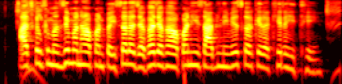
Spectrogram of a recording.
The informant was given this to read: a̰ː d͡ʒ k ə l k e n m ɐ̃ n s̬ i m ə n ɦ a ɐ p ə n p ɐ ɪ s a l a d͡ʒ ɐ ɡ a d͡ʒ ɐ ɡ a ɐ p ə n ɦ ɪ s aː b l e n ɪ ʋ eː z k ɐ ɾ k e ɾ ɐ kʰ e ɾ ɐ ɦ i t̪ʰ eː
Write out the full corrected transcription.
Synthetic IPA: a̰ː d͡ʒ k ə l k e m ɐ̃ n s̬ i m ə n ɦ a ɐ p ə n p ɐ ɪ s a l a d͡ʒ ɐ ɡ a d͡ʒ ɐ ɡ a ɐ p ə n ɦ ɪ s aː b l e n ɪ ʋ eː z k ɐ ɾ k e ɾ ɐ kʰ e ɾ ɐ ɦ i t̪ʰ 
